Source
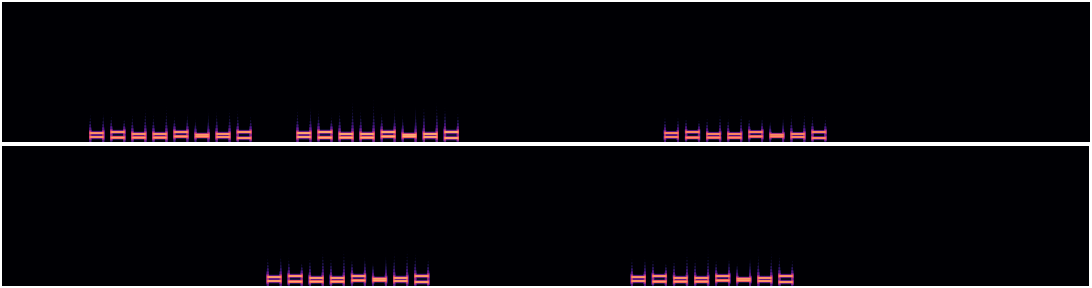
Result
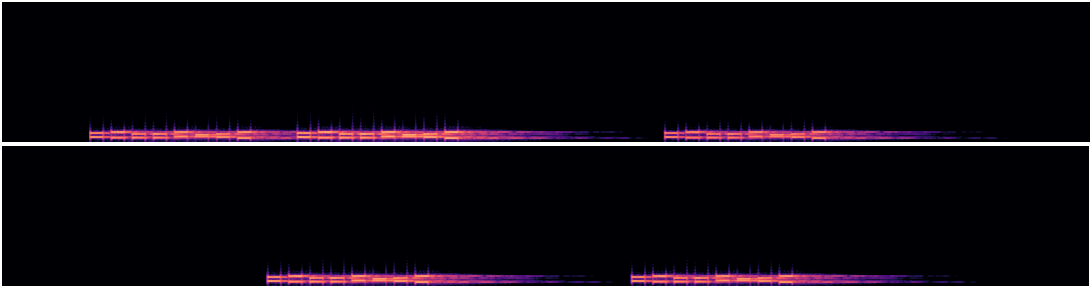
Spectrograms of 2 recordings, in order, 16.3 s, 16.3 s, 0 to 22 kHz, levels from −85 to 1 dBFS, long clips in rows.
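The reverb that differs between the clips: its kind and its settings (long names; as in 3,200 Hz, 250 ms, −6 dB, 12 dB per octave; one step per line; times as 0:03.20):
rectangular room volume 1,600 cubic metres, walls mixed, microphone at 0.87 metres
level −2 dB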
